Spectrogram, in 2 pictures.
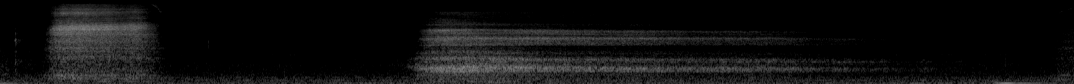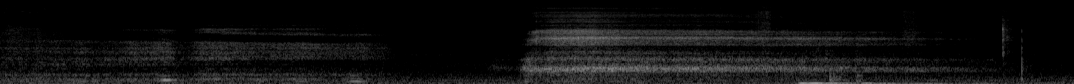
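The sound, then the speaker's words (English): Two slow, deep breaths, each a long airy rush of inhaling and exhaling, drawn during a guided relaxation exercise, separated by quiet pauses with faint background noise. “So I invite you to start with two deep breaths and exhalations. So let's do it together.”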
